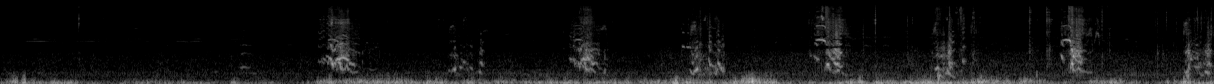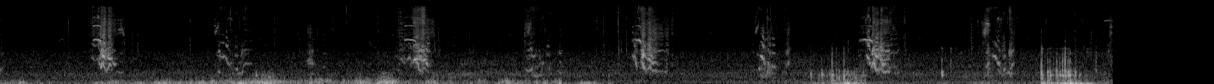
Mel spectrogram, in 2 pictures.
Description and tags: Swing Sound
Swinging on a park swing in the outdoors.
Outdoors, Park-swing, Squeak, Swing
